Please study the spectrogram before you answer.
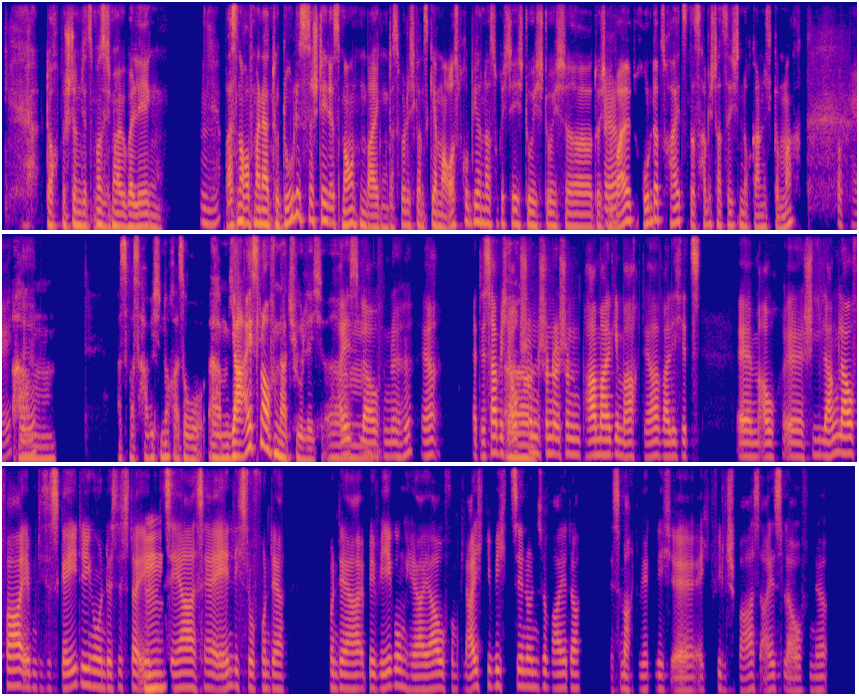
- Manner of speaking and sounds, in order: none
- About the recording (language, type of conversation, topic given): German, podcast, Was war dein schönstes Outdoor-Abenteuer, und was hat es so besonders gemacht?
